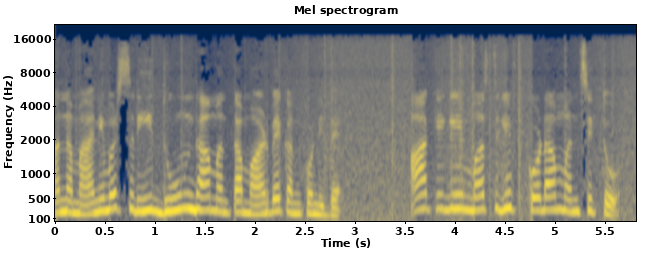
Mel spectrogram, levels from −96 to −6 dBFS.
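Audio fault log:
Throughout: gain pumping. The gain swings by roughly 15 dB. Loud and quiet passages sit close together, so the speech sounds squashed. The likely cause is input gain set far too high, with a fast limiter or compressor pulling the level down on every loud peak. The room noise itself sits about 29 dB below the speech.
2.12 to 4.52 s: one channel drops out. For these 2.4 seconds the level falls abruptly by about 6 dB and then returns. One stereo channel has likely gone missing for a while before the mono sum. Sound shared by both channels loses half its contribution, which gives the 6 dB drop. Anything carried only in the lost channel vanishes for the duration.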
